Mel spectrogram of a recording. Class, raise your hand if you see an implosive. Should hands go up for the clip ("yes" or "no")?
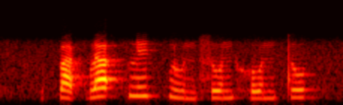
no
